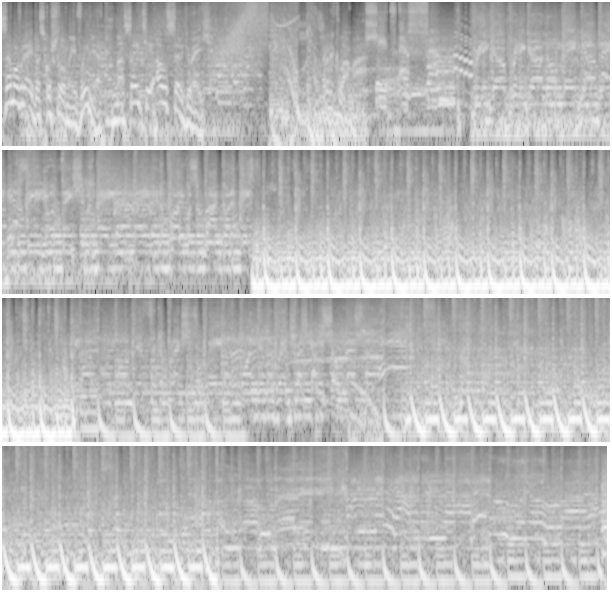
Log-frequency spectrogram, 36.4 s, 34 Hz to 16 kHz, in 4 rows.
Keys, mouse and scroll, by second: 19.4 Page_Down, 30.7 Page_Down.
